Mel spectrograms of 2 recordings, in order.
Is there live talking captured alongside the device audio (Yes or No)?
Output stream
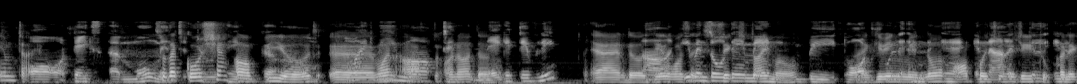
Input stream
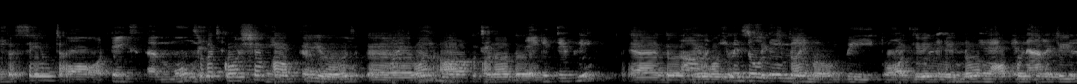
No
